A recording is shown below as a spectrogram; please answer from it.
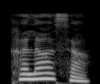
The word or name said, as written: ಖಲಾಸ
